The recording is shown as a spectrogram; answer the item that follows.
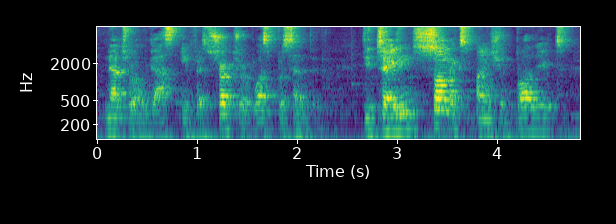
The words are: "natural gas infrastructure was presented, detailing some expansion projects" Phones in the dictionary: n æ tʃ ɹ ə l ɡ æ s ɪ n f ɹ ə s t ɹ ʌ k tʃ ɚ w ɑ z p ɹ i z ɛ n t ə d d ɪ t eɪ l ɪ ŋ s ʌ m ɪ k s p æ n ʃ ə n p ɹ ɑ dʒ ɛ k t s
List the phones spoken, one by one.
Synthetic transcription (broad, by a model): n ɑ tʃ ɹ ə l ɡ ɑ s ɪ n f ɹ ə s t ɹ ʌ k tʃ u w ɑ s p ɹ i s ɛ n t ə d d ɪ t eɪ l ɪ ŋ s ʌ m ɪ k s p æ n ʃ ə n p ɹ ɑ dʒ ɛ k t s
